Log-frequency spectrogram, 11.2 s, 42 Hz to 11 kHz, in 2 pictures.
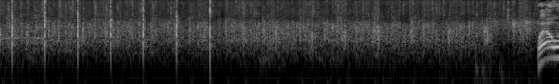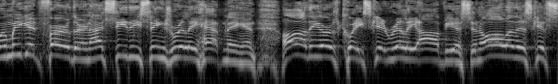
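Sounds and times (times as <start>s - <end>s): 
crowd clapping: 0.0s - 6.4s
speech: 5.4s - 11.1s.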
